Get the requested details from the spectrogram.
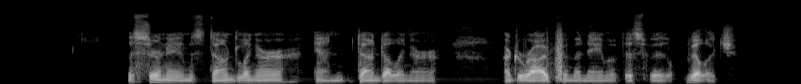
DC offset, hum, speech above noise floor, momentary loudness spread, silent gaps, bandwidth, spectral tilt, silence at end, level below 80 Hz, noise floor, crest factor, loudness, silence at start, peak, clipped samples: under 0.1%; none; 60 dB; 11 LU; none; 11.5 kHz; -6 dB/octave; 0.65 s; -60 dBFS; -86 dBFS; 22 dB; -27 LUFS; 1.3 s; -6 dBFS; under 0.1%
